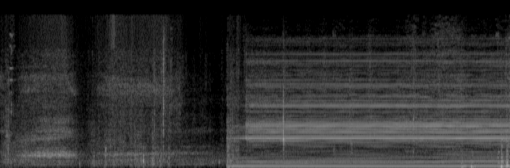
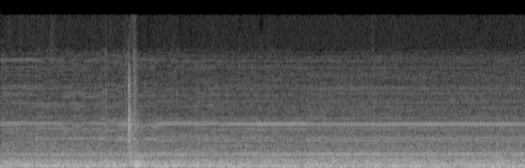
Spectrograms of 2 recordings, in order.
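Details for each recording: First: Goodman outdoor AC unit that fails to start when called for cooling: a steady electrical hum with a buzzy overtone and no motor spin-up. The compressor stalls on start; a bad capacitor is suspected. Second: Goodman AC outdoor unit running after its bad, puffy capacitor was replaced: steady rushing fan air and an even compressor hum with no buzzing or stalling. It runs normally.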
